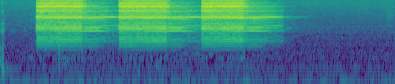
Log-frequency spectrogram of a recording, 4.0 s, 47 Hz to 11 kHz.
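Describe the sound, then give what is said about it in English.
An electronic alarm sounds in three loud, harsh, buzzing blasts, each lasting close to a second with short gaps between, then stops, leaving quiet background noise. “I set the alarm off. Sorry, everybody. 0 days since the last mention of Whitey Bulger.”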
